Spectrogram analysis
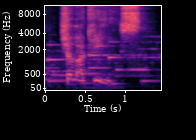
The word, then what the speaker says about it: Cherokee: to more extended information their name rightly pronounced as Chella keys or more properly keys their territory was to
